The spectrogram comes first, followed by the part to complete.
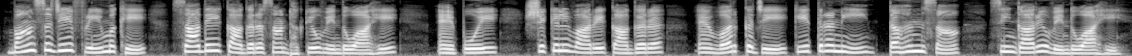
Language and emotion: Sindhi, neutral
